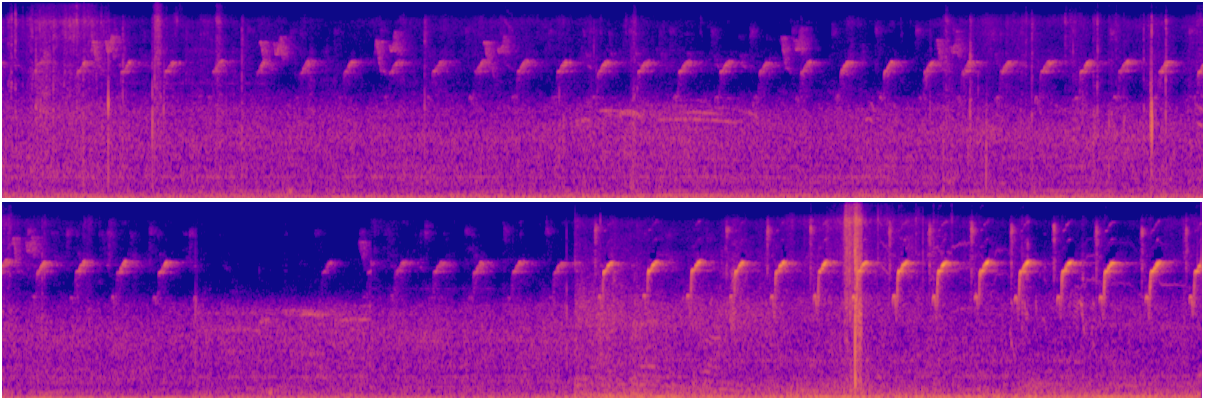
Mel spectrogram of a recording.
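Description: A bird repeating one short, high, upward-sliding chirp over and over at an even pace, about two to three a second, growing clearly louder about three-quarters of the way through.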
